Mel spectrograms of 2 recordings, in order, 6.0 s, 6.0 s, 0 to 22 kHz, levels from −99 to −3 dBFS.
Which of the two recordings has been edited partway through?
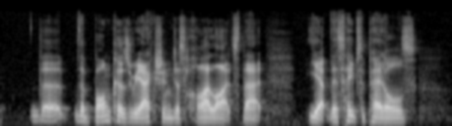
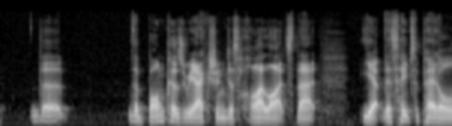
first; 1 cut; at 0.9 s

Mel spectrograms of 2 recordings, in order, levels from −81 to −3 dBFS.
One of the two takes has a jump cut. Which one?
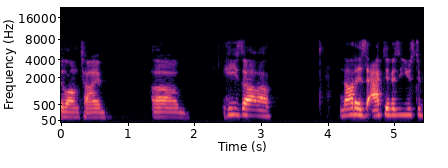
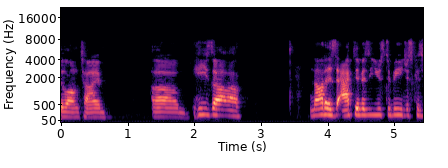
second; 1 cut; at 1.9 s

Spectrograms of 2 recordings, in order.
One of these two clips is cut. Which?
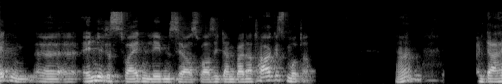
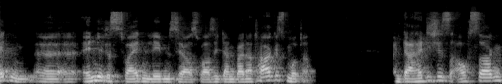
second; 1 cut; at 3.8 s

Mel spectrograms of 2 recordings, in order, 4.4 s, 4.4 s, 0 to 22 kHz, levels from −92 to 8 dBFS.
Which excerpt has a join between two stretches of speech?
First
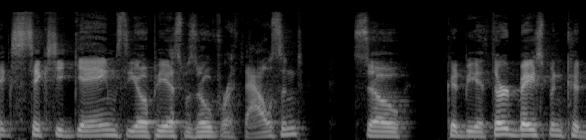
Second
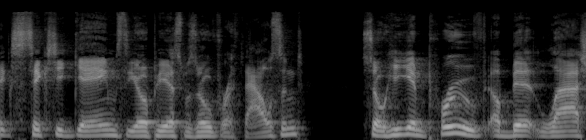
first; 1 cut; at 2.5 s

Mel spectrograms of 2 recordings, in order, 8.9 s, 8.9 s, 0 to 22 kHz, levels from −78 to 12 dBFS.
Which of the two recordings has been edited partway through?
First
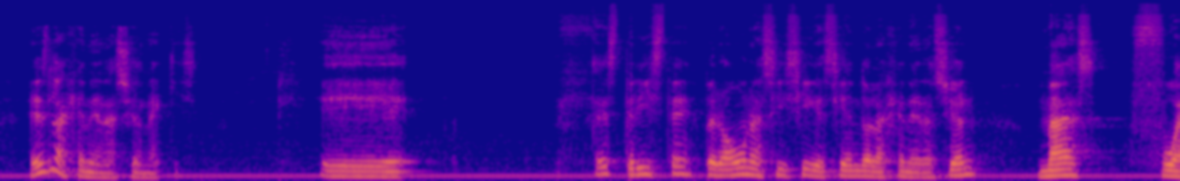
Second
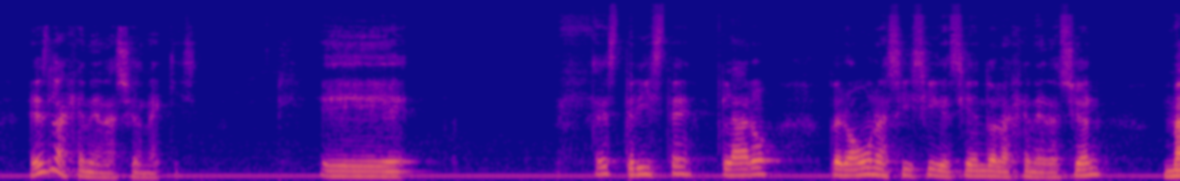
first; 1 cut; at 5.3 s

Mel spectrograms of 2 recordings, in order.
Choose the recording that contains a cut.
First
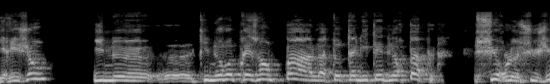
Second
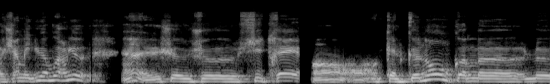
second; 1 cut; at 3.0 s

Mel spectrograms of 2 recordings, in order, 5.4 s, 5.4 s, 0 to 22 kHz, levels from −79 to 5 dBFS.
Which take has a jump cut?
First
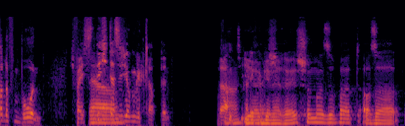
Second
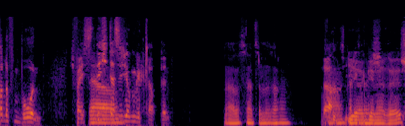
first; 1 cut; at 2.8 s

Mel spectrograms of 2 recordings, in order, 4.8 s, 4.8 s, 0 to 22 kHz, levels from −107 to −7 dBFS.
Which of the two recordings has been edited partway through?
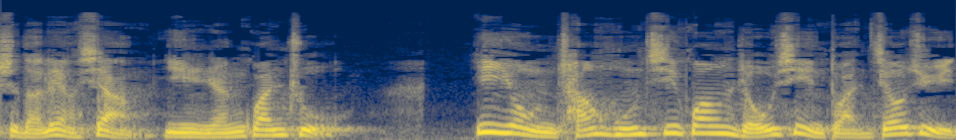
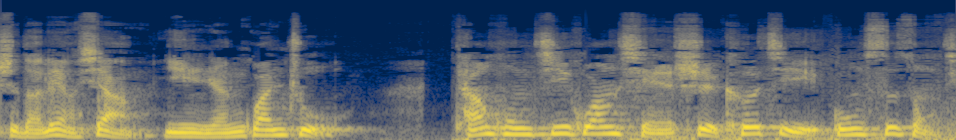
second; 1 cut; at 2.3 s

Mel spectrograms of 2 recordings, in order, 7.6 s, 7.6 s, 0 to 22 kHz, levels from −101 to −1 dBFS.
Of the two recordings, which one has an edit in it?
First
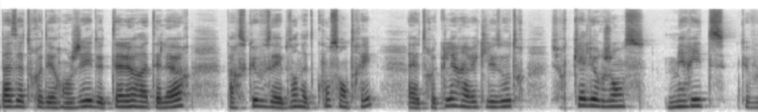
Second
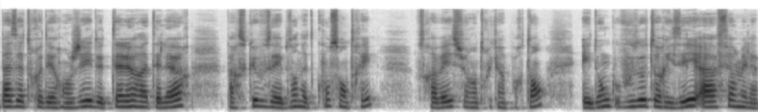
first; 1 cut; at 4.1 s

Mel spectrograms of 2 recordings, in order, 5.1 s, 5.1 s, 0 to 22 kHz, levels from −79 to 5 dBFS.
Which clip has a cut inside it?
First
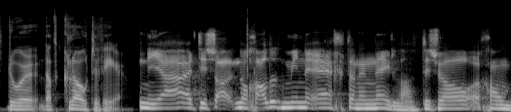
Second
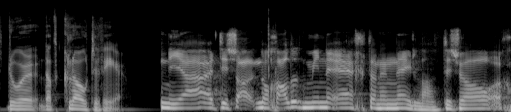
first; 1 cut; at 1.3 s

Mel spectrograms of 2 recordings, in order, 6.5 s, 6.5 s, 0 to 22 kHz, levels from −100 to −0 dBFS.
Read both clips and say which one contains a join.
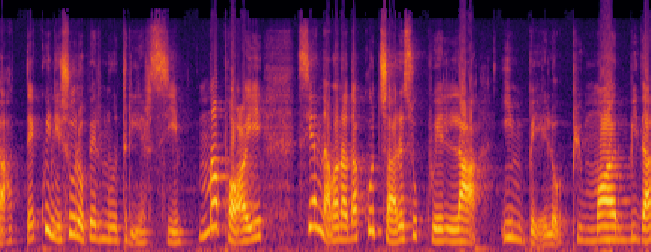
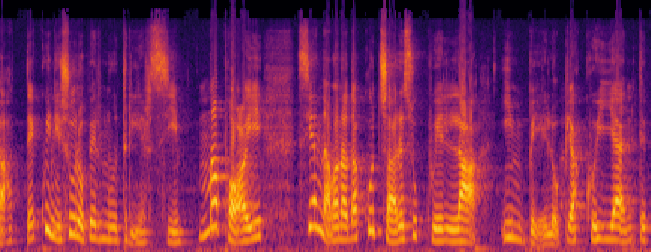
second; 1 cut; at 5.6 s

